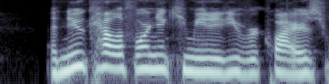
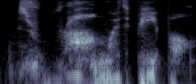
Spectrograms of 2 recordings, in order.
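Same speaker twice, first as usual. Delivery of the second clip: whispered aside; 5 semitones lower, 20 dB quieter than usual. Real, not acted. Muttered aside, unvoiced.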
